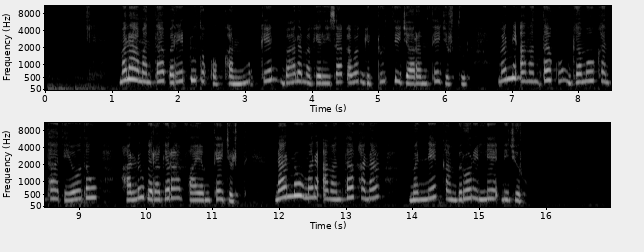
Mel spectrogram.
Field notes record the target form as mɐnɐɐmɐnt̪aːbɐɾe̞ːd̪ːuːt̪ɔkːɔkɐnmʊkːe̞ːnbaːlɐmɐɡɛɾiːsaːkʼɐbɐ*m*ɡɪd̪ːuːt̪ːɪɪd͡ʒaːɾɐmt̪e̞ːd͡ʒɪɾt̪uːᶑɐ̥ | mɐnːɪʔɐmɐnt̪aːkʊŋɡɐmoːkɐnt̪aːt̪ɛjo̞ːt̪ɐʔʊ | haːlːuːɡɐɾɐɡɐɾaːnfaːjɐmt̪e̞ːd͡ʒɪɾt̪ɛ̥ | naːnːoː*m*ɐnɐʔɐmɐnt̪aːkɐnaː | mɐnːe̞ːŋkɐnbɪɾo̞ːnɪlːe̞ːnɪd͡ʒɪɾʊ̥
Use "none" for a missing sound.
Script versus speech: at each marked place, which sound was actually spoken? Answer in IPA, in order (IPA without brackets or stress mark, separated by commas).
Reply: ŋ, m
